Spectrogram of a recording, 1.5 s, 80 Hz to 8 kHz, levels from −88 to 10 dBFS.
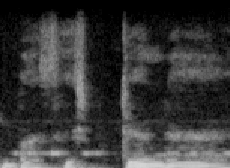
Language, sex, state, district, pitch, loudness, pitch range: Hindi, male, Uttar Pradesh, Jalaun, 120 Hz, -13 LUFS, 120-125 Hz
